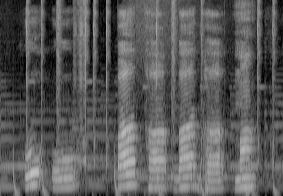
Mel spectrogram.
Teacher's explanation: उ, प, फ, ब, भ, म ओष्ठ की सहायता से बोले जाते हैं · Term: ओष्ठ स्थानीय वर्ण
